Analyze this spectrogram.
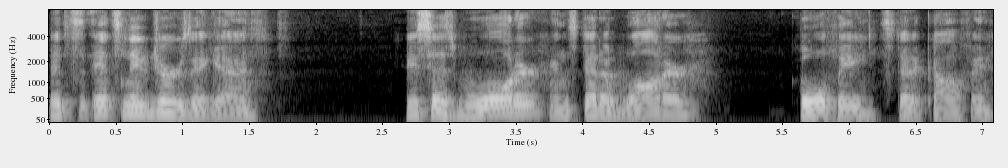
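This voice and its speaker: A man with a Midwestern US accent, a dark, mellow tone, fairly even intonation and long, frequent pauses. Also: medium pitch for a man, fairly slow pace. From Indiana. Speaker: fishing YouTuber. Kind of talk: live stream chat. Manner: casual.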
